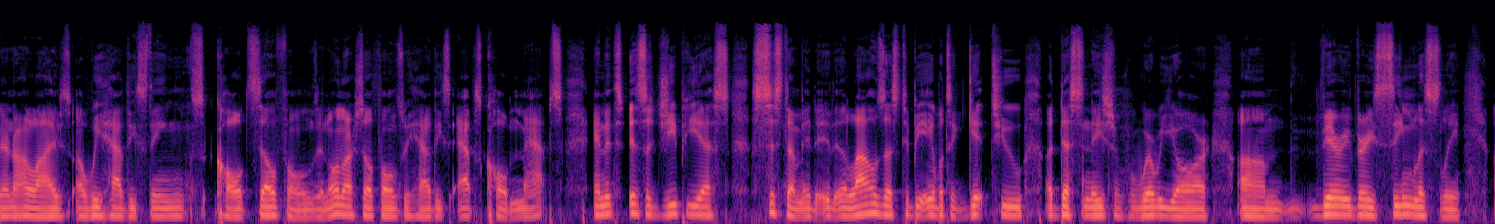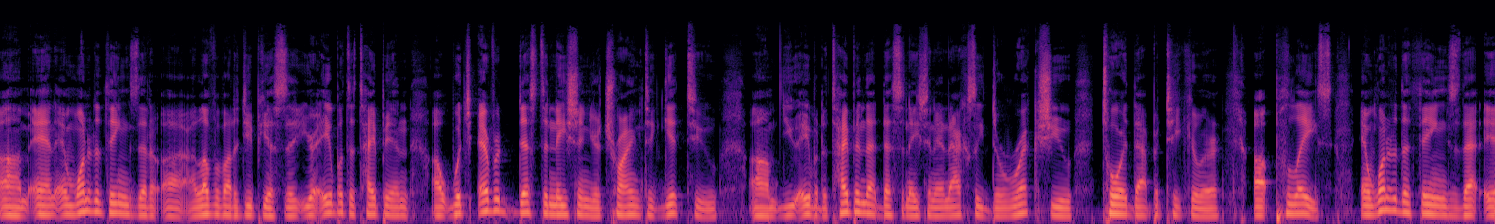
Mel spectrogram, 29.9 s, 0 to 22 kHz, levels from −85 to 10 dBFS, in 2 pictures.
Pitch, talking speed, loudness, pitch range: 110 Hz, 205 wpm, -21 LUFS, 100-120 Hz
